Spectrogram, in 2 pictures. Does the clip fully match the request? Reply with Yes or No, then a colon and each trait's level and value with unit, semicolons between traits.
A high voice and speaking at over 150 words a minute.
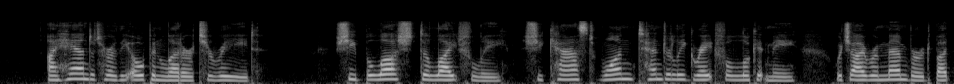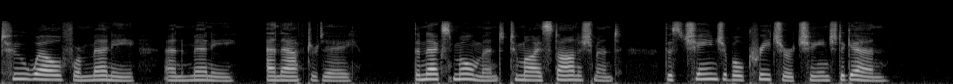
No: high, 205 Hz; slow, 135 wpm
